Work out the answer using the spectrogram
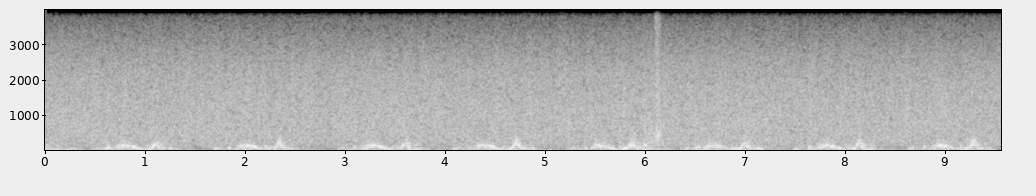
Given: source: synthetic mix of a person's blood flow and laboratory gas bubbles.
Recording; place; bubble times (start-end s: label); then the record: Doppler ultrasound of blood flow; precordium
5.96-6.21 s: bubbles
From the record:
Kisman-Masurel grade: 113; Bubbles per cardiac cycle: 1 to 2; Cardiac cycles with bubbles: 1 to 10%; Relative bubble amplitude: loud (0.450 to 0.775); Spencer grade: 1 (occasional bubble signal discernible with the cardiac motion signal, with majority of cardiac periods free of bubbles); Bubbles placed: only in the low amplitude regions of the cardiac cycle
